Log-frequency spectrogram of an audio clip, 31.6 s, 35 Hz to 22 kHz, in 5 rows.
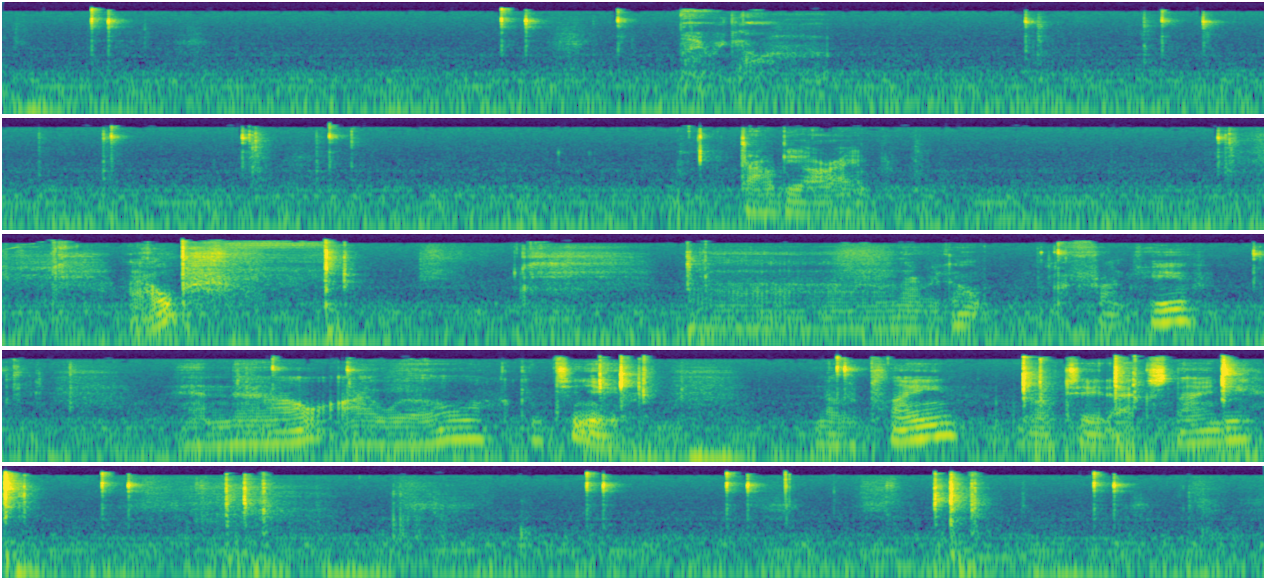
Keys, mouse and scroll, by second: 3.2 click, 14.2 h, 16.0 KP_1, 22.0 shift+a, 24.0 r, 26.4 ctrl+Tab, 28.9 click, 29.9 ctrl+Tab.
